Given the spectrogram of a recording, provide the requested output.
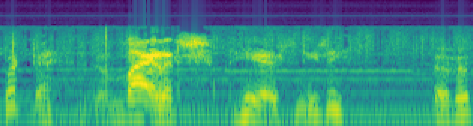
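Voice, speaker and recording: An actor playing an excitable little dwarf who shouts orders to the others, in a 1930s radio drama. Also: male voice, fairly high pitch, takes it slowly. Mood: tender. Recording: lo-fi 1930s radio broadcast with music.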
